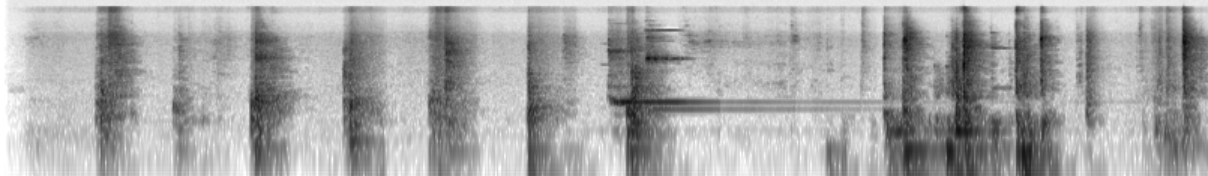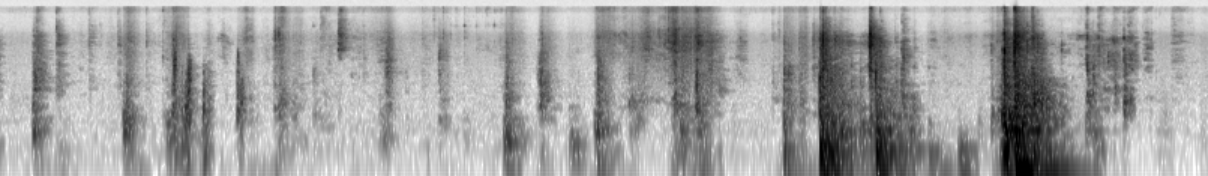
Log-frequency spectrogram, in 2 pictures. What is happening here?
walked to the door,ring the bell,open the door,close the door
